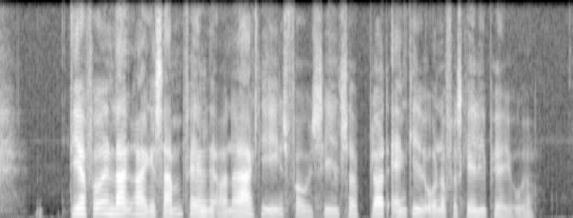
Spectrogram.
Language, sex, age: Danish, female, 52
